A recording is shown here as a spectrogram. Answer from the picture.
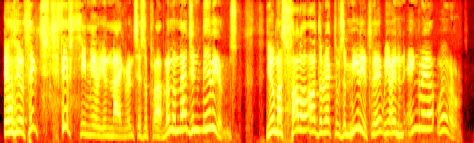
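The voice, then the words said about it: German-accented Klaus Schwab impression. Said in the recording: “I try to do Schwab anymore like a Russian accent. ... I try a German accent anymore like a Doctor Strange level”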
